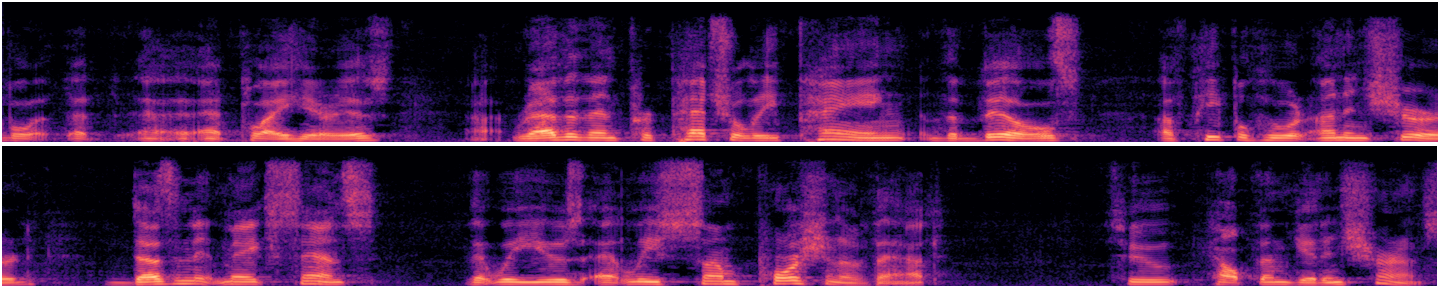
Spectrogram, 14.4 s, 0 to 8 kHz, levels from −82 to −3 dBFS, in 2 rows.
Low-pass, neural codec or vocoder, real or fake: 7.2 kHz; codec, 44.1 kHz, 7.8 kbps, Pupu-Codec; fake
